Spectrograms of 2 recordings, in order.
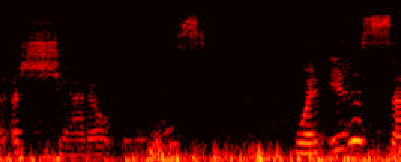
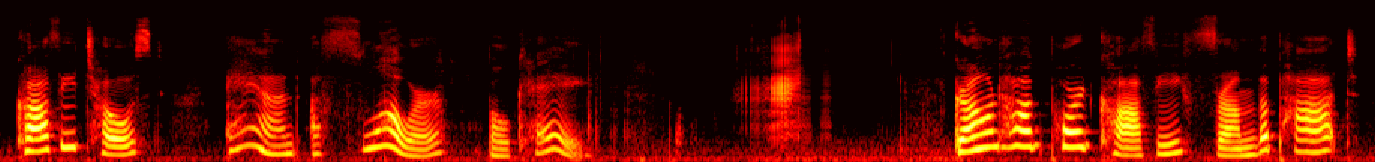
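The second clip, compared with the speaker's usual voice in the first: put-on lively, louder storybook reading for kids; reading to children; 22 dB louder than usual. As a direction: read it out big for a class of little ones. Reads a picture book aloud.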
